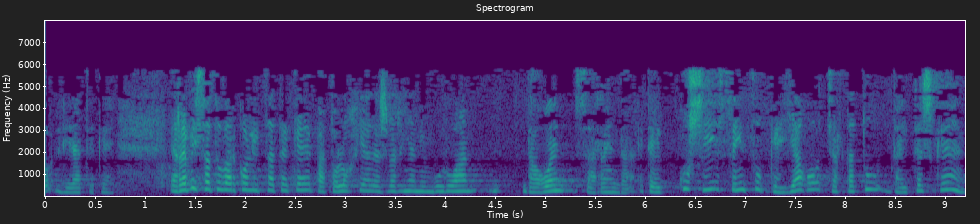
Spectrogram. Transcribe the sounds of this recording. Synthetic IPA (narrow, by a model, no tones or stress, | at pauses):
oliɾat̪e̞ke̞ | e̞re̞β̞isat̪uβe̞aɾko̞lit͡sat̪e̞ke̞pat̪o̞lo̞ɣiaðe̞zβe̞ɾðiɲeniŋɡuɾuan | d̪aɣ̞o̞e̞nsarend̪aʔe̞t̪aikusise̞jnt͡suk̚ɡe̞jaɣ̞o̞t͡ʃe̞ɾt̪at̪uðajt̪e̞ske̞ːn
